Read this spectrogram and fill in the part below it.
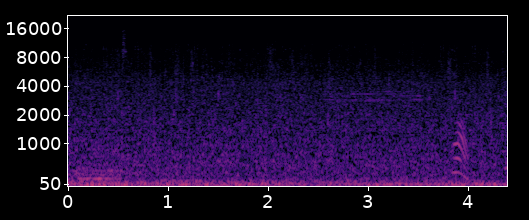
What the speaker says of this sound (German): Mitten im Regen.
